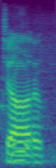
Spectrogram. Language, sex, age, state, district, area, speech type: Punjabi, male, 18-30, Punjab, Fatehgarh Sahib, rural, read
